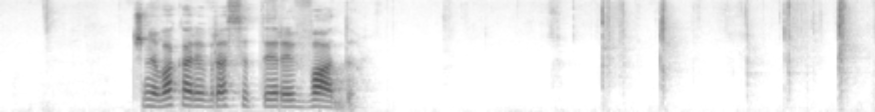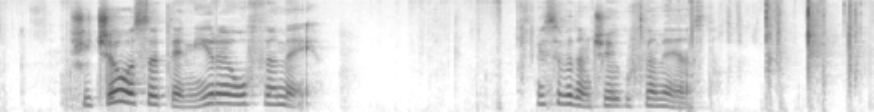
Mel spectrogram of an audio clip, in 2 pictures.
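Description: A young woman speaks calmly and close by, in short phrases.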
